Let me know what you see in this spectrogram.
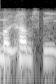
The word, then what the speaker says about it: McComsey: Tim McComsey, yeah.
